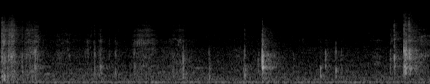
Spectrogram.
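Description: Quiet handling of a paperboard box and plastic flashlights: light rustling and scraping of cardboard flaps with scattered clicks of plastic as the lights are pulled out and set down, the sharpest click about two and a half seconds in.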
